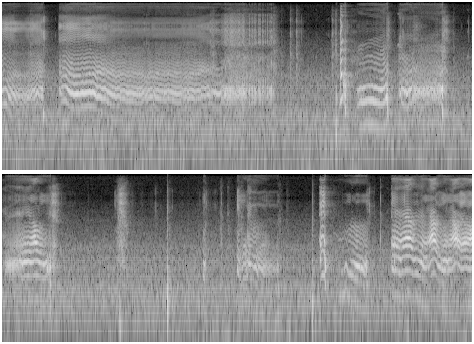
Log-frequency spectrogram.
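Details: Yumi, a dog reacting with frustration to fart sounds, starts with a long wavering whine-howl, then breaks into shorter moaning bursts and choppy yips. Faint speech-like sounds appear in between.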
